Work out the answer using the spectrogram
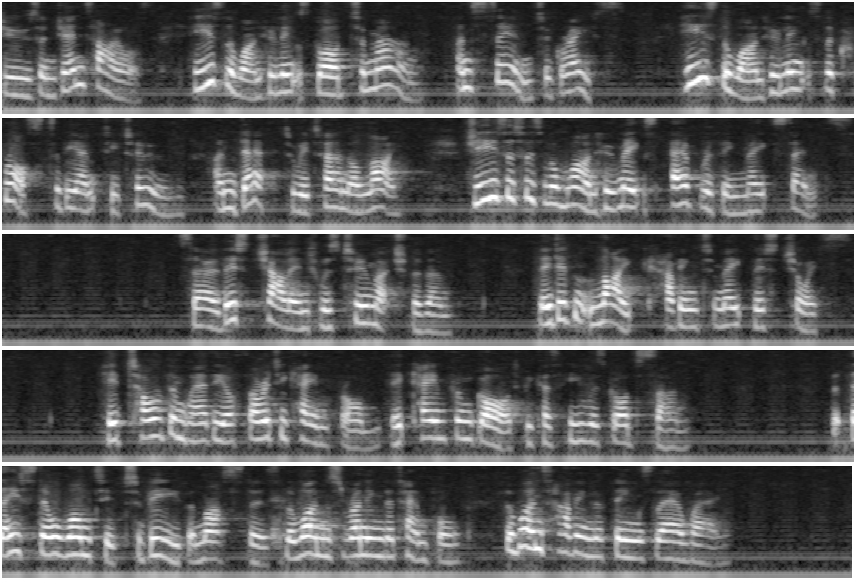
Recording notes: Recorded at the evening service. Andrew's Church, Shottery.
